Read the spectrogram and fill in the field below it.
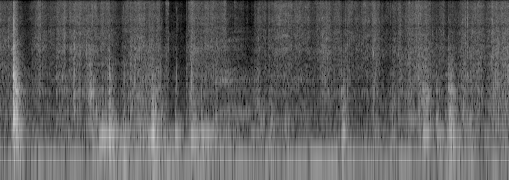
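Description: Plastic clicks and taps against a tray.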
